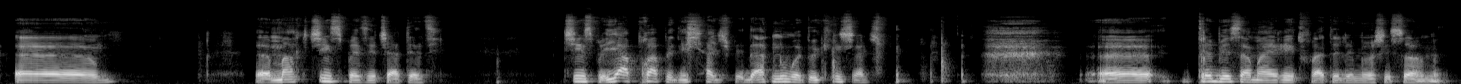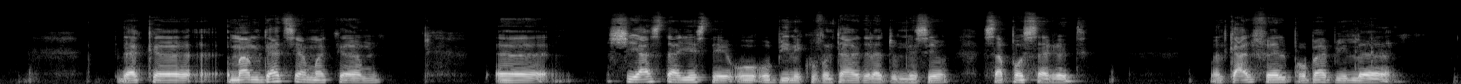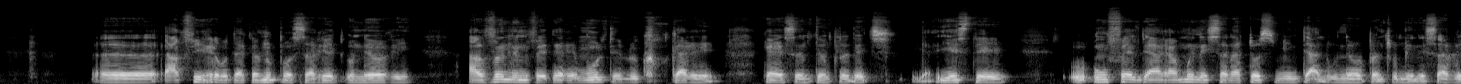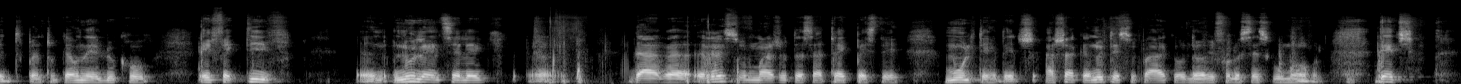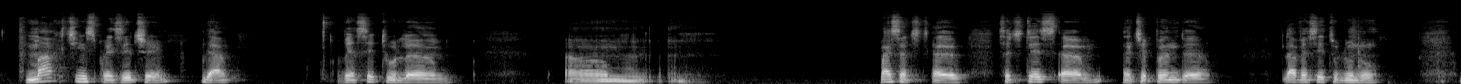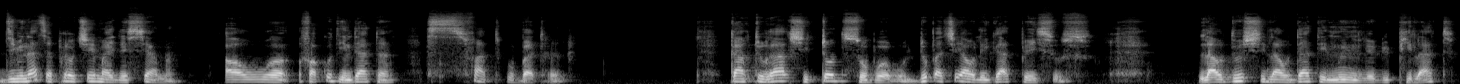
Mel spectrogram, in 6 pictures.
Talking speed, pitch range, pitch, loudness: 105 wpm, 90-115 Hz, 100 Hz, -18 LUFS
